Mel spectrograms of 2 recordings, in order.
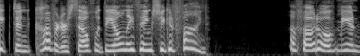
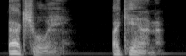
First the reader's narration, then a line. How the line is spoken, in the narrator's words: I said as quietly as I could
